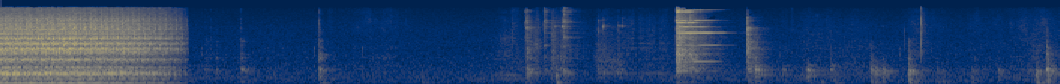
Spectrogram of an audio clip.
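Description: Electric disc sander running with a steady hum, then switched off and winding down to a stop about a second and a half in. Small metal clicks and taps follow as a hex key works on a spindle, with one loud ringing metal clink in the middle.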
